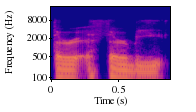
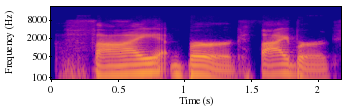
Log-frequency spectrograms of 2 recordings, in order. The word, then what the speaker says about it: Thyberg: And like I said, Thyberg, sorry, her name is Thyberg. I think I said Thurby earlier, or gosh, I don't know how to say this woman's last name. It's Thyberg.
